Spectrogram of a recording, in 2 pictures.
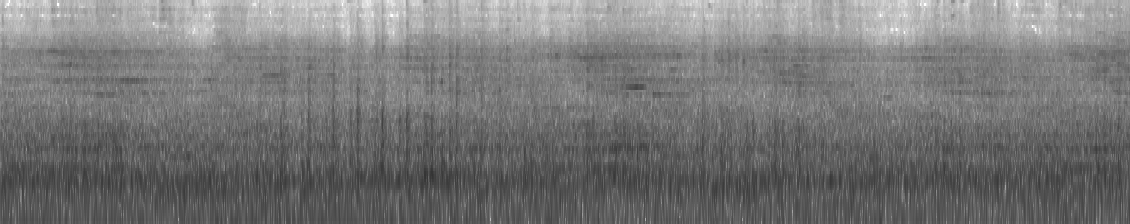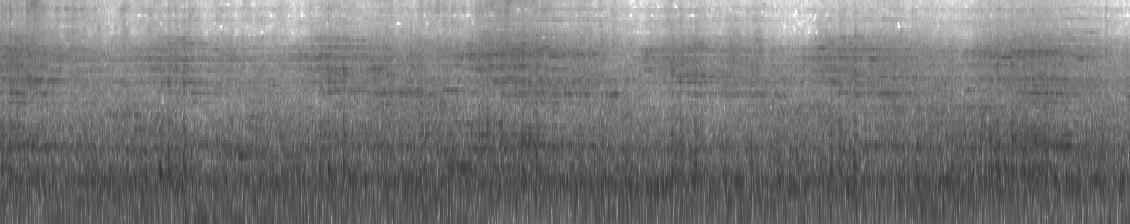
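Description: Freight cars of a passing train rolling by close and at speed: a steady rumble and clatter of steel wheels on the rails, with faint high tones from the wheels coming and going.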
